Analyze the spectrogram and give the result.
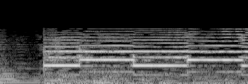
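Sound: police sirens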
